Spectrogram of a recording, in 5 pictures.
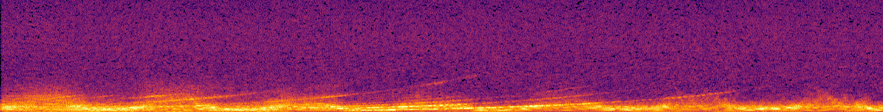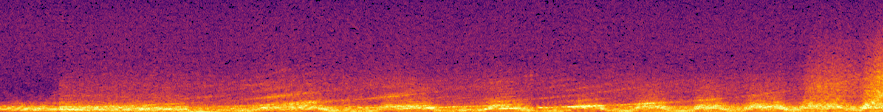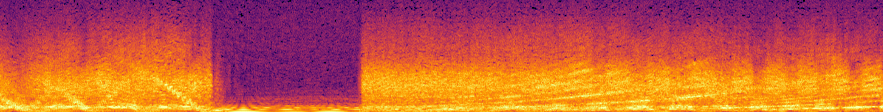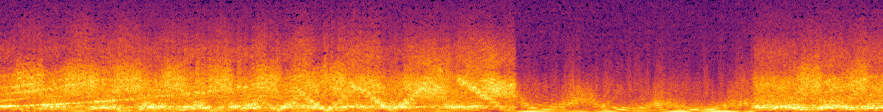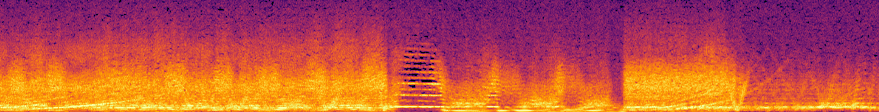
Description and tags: A siren noise. From the creator of "Gears Of Destruction" enjoy these sounds.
